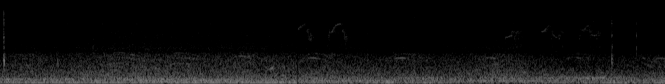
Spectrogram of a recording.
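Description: Birds chirping in short high calls, a pair about three seconds in and a few more around five to six seconds, over a steady low hum, with a few faint clicks near the end.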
